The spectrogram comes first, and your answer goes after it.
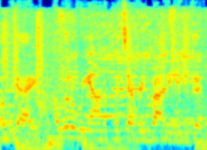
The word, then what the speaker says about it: Rihanna: Then a couple years after that became the How do you pronounce her name? It's actually Rihanna, but people called her Rihanna, so she just went with it.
